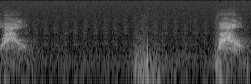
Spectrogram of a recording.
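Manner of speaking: soft, breath-filled amazement; hushed awe. Real, not acted. Preacher facing the eternal God, in hushed awe. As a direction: let it out quietly, struck with awe. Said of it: "I'm awed".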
